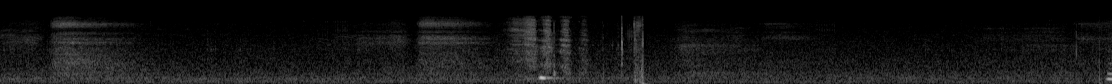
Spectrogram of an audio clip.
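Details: Bulldog named Cartman napping in the afternoon during a belly rub, fast asleep: soft breathy snores and snorts in a quiet small room, with a few rustles and clicks and a brief sharp bump midway.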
